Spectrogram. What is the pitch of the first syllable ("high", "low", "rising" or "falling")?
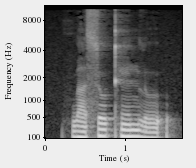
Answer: low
